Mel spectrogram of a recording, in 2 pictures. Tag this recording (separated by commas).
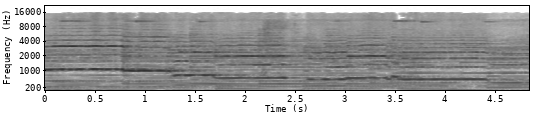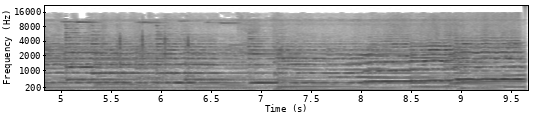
Keyboard (musical), Music, Musical instrument, Flute, Piano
